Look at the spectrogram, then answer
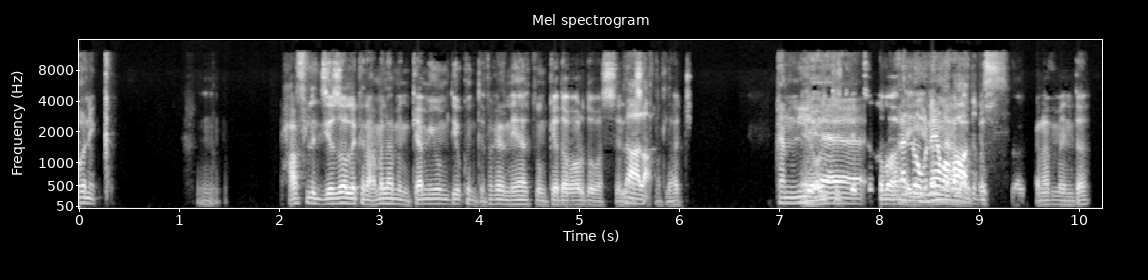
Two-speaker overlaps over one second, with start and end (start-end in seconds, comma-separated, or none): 7.2-9.3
